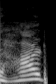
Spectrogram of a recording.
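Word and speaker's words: heart: देखिए एच ई ए आर टी तो इसे हार्ट पढ़ते हैं। ठीक है? इसे हेट क्यों नहीं पढ़ते हैं?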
